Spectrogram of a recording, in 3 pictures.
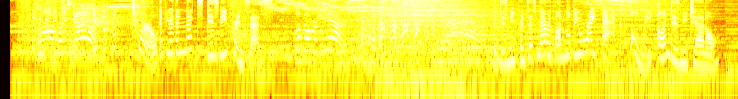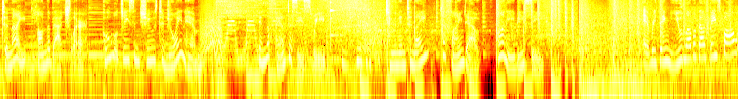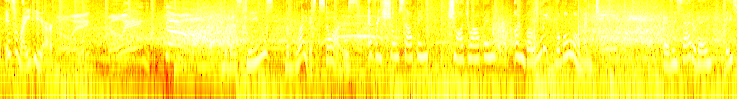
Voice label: TV Promo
